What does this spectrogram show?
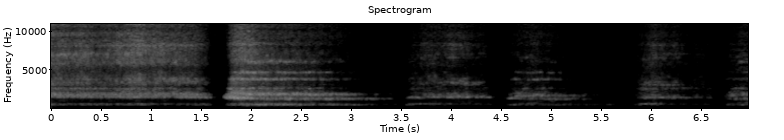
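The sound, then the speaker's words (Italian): A series of deep, forceful breaths through the mouth, loud, repeating in a steady rhythm with brief pauses between each breath and no talking, as a person takes about nine powerful breaths while pressing two fingers together in a hand mudra during a breathing exercise. “Premere, fare circa nove respiri potenti dalla bocca e rilasciare.”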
